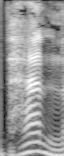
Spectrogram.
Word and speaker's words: pain: Well, it's all about the pan, isn't it? Yes. Which is spelled pain. Yes, P-A-I-N. But it's pronounced pan.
